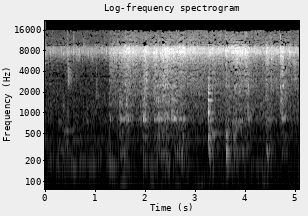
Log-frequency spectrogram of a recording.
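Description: Chopped onions, garlic and green chillies sizzling in hot oil with soy and chilli sauces in a pan, stirred with a wooden spatula. The sizzle grows louder about a second in as the stirring starts, with a few sharp scrapes of the spatula against the pan.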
